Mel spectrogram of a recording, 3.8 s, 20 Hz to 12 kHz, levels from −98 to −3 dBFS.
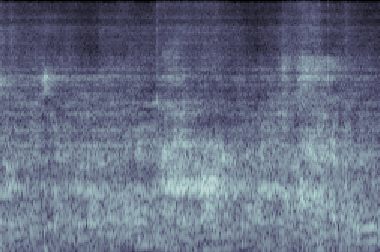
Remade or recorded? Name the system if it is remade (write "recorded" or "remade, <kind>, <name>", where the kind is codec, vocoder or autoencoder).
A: remade, codec, SNAC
